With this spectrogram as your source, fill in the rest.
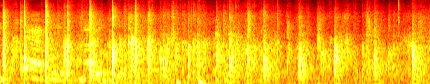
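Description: An audience at a spring graduate stole ceremony claps for the honorees: sharp, uneven hand claps in a lively burst lasting a few seconds, with a few voices calling out among them.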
